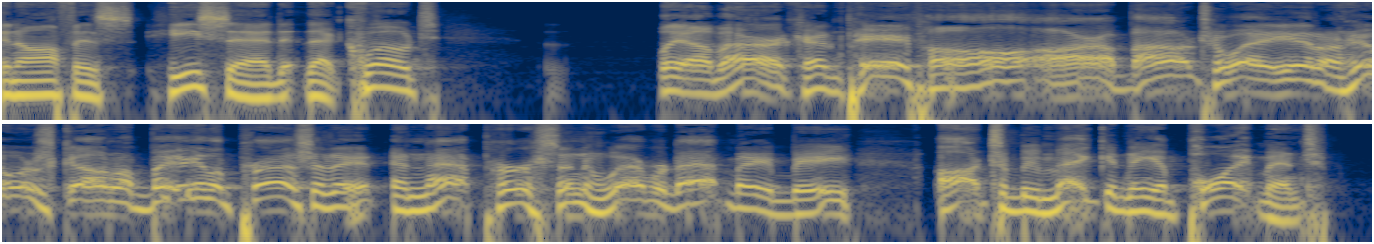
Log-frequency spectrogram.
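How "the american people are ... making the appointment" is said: very high-pitched, creaky voice. Quoting a senator's words from the election: Mitch McConnell impression. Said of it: "way better than your Trump impression".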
